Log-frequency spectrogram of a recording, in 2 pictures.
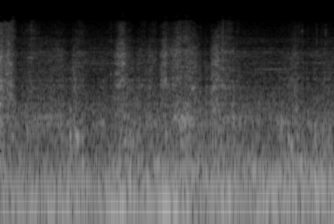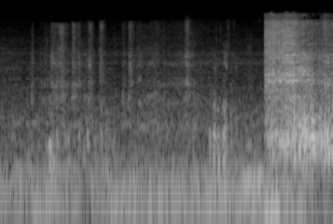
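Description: Radio-controlled cars running on tarmac: a faint rasp of small tyres sliding over a steady low rumble. About nine seconds in it jumps to loud rushing road noise picked up by a camera mounted on one of the cars.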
